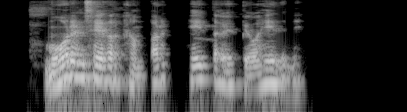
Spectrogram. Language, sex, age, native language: Icelandic, male, 40-49, Icelandic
